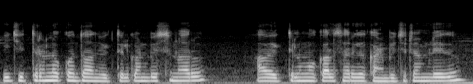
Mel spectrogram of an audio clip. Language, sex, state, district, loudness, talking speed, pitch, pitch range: Telugu, male, Telangana, Mahabubabad, -14 LUFS, 140 wpm, 165 Hz, 165-175 Hz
